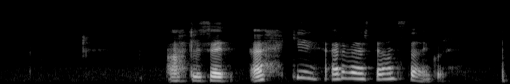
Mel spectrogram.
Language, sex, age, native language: Icelandic, female, 50-59, Icelandic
